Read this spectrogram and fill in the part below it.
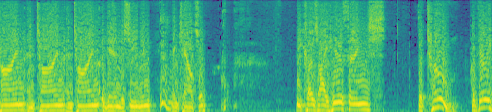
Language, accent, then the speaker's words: English; Holloway Terrace, Delaware, United States; I grew up in Holloway Terrace. I was the fire chief of Holloway Terrace Fire Company, 53 years in the fire department.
